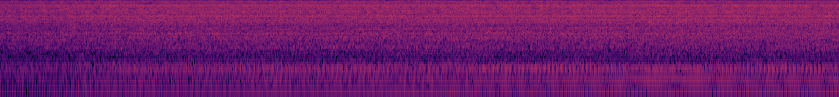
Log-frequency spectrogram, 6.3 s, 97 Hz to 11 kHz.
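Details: 2009 BMW 335i twin turbo after new OEM camshaft position sensor fitted for no-boost complaint; cold fast idle while warming up, steady even hum with no misses or ticks; running properly.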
